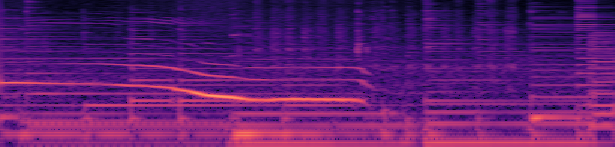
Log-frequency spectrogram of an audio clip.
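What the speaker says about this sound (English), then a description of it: "Alright, let's go ahead and start howling." Several wolves in the WolfQuest video game howl together, long gliding tones that rise and fall over a low rumbling game background, fairly close and steady before fading into ambient forest sound.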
